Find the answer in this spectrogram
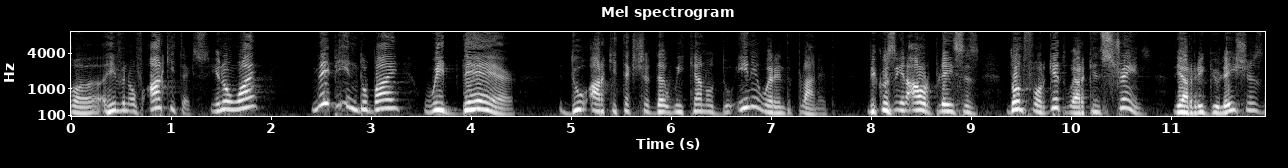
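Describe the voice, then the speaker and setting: Impassioned high-voiced male lecturer. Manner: impassioned, searching for words with many restarts. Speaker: guest lecturer. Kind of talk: academic lecture. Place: lecture hall.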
